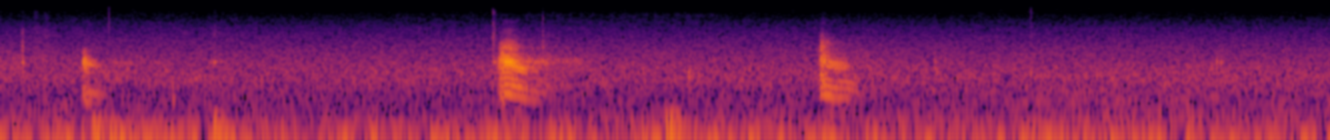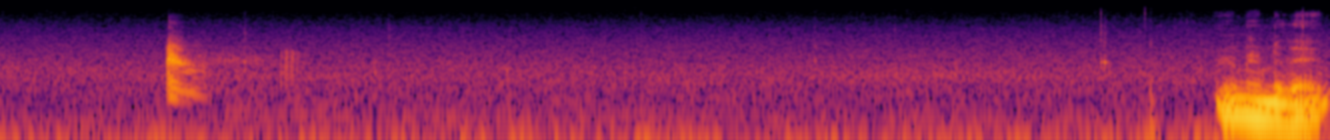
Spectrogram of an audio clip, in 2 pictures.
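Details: Frogs on a backyard pond at dusk in July, with fireflies about, give a few short, pulsed croaks a couple of seconds apart over a low background hum.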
